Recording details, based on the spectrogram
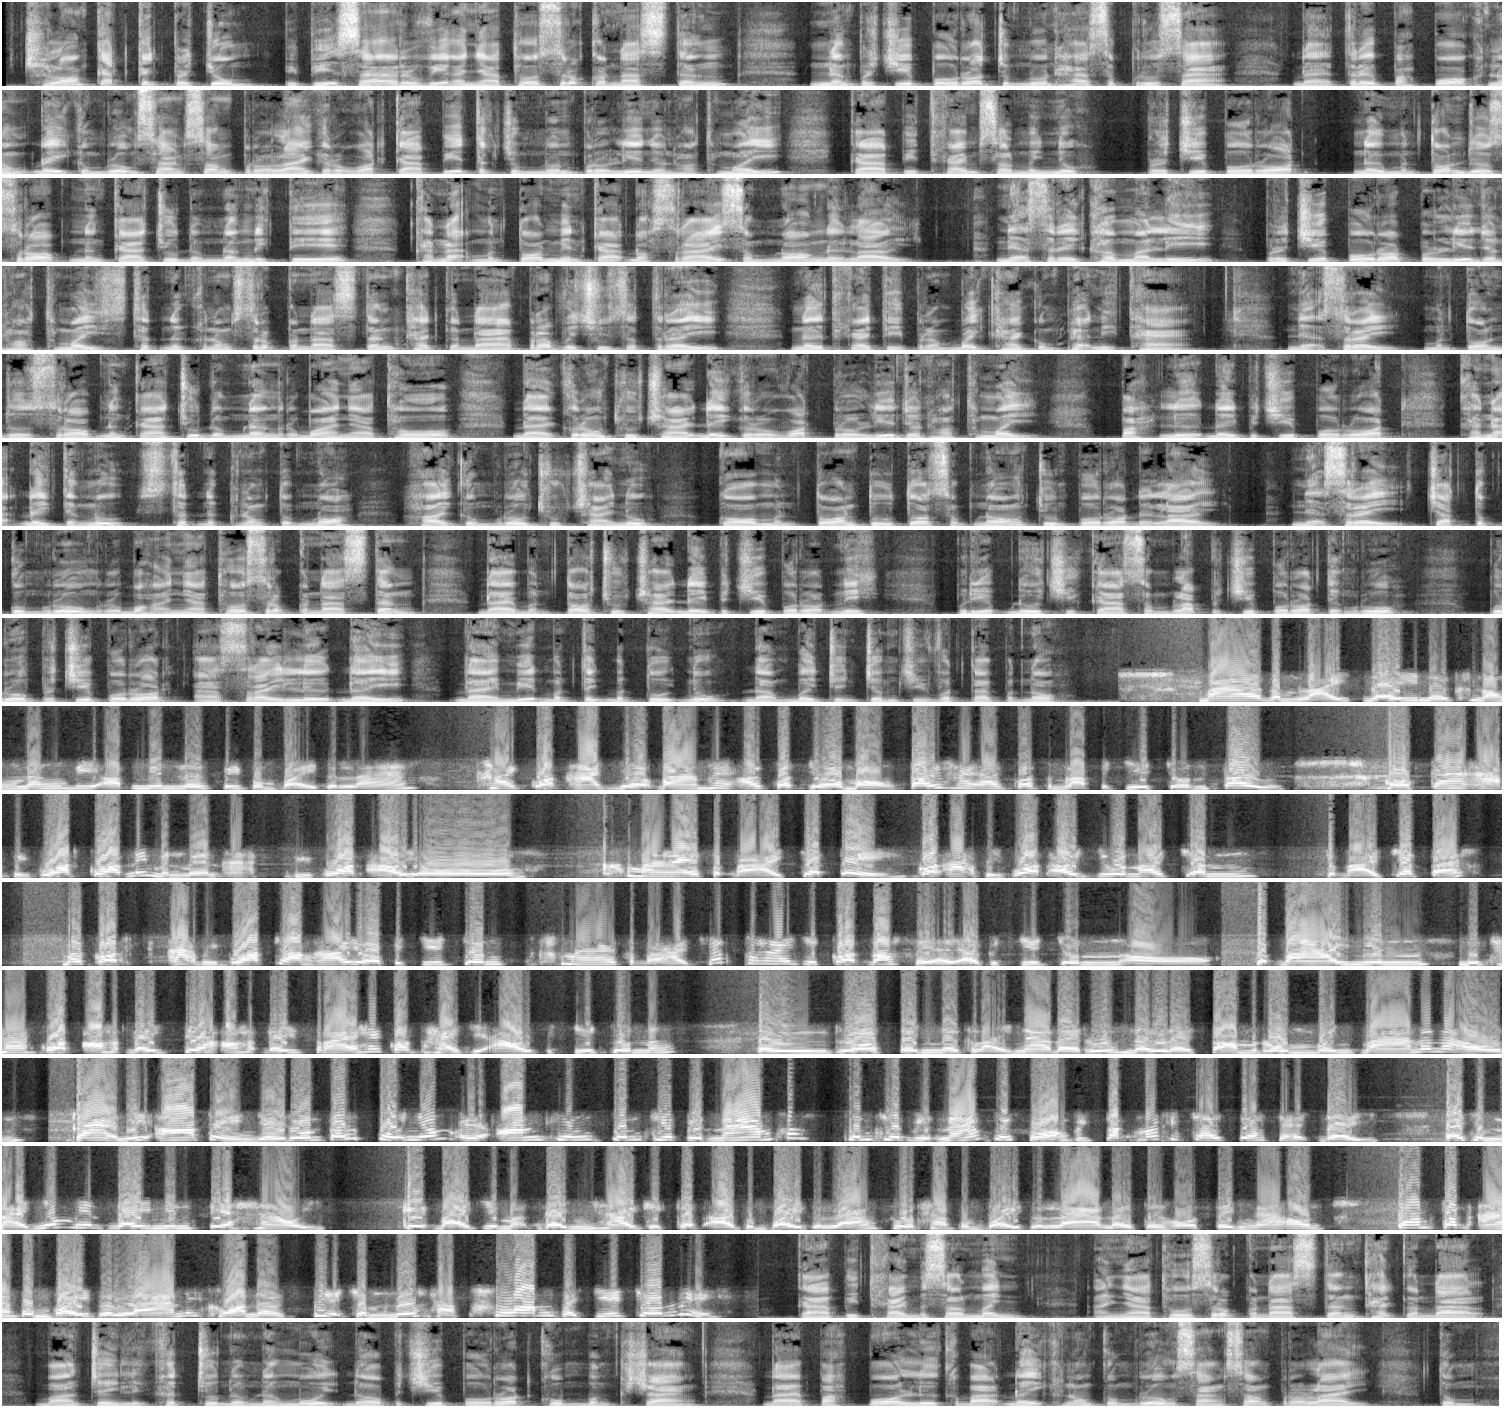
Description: រាយការណ៍ពីព័ត៌មាននេះ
